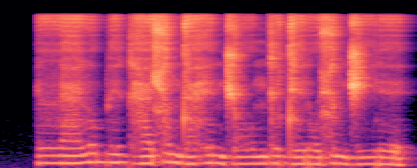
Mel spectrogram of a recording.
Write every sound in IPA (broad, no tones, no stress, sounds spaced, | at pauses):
lː æ l o b eː ɡʱ æ ɕ o n d æ ɦ e n d͡ʒ oː ŋ ɡ e d e ɾ o ɕ u n d͡ʒ iː ɾ e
